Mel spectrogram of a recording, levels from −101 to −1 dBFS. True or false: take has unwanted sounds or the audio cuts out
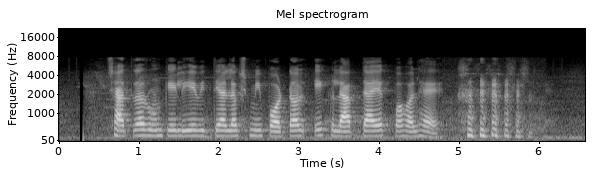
true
